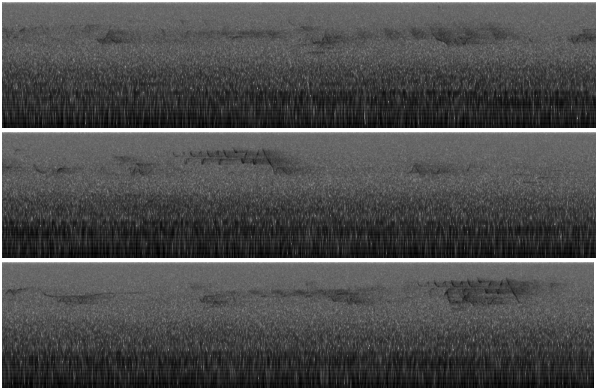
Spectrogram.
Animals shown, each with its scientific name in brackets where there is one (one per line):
Eastern Wood-Pewee (Contopus virens)
Black-throated Blue Warbler (Setophaga caerulescens)
Chestnut-sided Warbler (Setophaga pensylvanica)
Ovenbird (Seiurus aurocapilla)
Wood Thrush (Hylocichla mustelina)
Red-eyed Vireo (Vireo olivaceus)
